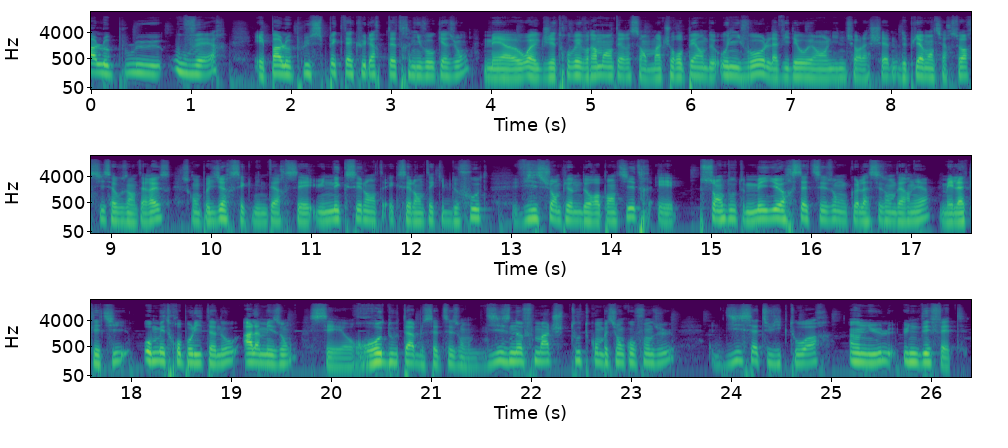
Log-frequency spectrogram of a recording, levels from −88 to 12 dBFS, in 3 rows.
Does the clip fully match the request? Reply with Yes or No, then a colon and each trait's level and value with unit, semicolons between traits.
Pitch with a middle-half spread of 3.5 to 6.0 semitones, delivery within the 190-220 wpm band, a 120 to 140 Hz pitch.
Yes: average, 3.9 semitones; average, 210 wpm; low, 135 Hz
